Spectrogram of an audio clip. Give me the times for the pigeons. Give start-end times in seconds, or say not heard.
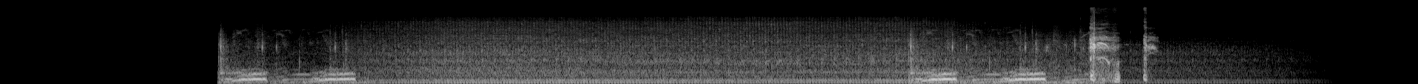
2.1-3.9, 9.1-11.1.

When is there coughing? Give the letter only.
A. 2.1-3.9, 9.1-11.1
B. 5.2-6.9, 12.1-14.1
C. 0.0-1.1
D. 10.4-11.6
D.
